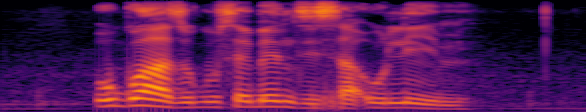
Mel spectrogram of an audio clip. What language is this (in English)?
Zulu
